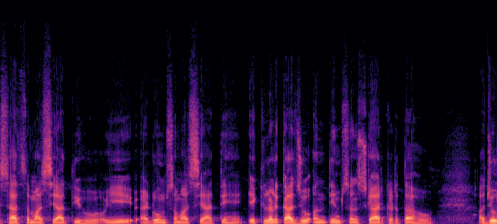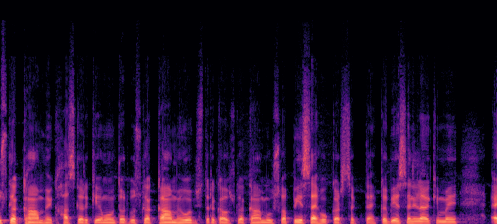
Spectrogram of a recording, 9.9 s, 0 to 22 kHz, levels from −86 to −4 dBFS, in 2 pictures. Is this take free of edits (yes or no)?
yes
